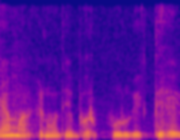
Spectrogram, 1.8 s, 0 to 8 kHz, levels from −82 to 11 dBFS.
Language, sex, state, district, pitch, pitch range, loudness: Marathi, male, Maharashtra, Solapur, 125 Hz, 120-140 Hz, -17 LUFS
